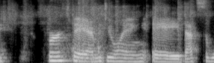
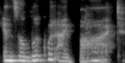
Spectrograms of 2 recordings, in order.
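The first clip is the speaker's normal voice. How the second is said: whispered, like sharing a secret. Real, not acted. Whispering to viewers about her birthday keto cake. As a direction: lean in and whisper the reveal.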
